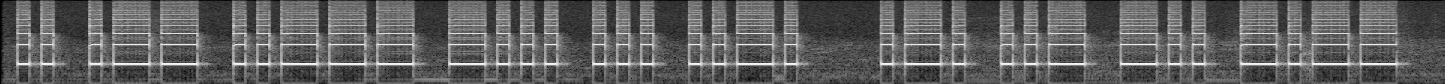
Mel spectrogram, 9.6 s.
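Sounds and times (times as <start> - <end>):
CW Morse code beeps: 0.1 - 9.4.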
